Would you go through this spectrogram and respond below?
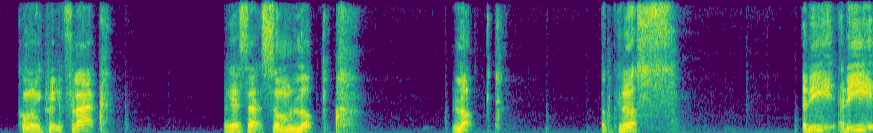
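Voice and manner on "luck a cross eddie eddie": rough attempt at a put-on Scottish accent. Riding a virtual course, trying out his best Scottish accent. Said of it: "that's the best I can do of a Scottish accent".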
